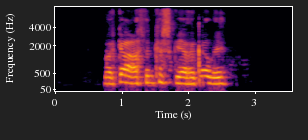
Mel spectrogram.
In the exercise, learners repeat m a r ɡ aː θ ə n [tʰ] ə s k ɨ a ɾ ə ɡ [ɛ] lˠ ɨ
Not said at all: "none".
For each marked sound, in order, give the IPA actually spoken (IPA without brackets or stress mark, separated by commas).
kʰ, ɛ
